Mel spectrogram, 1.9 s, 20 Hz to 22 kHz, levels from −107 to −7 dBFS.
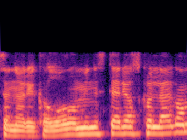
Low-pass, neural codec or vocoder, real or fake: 5.4 kHz; vocoder, 44.1 kHz, 128 mel bands every 512 samples, BigVGAN v2; fake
